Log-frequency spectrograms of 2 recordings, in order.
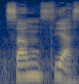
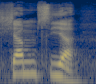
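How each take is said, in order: First: The word begins with an 's' sound. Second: The word begins with a 'sh' sound. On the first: The speaker calls it wrong. "Jangan sebut Samsiyah" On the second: The speaker calls it right. "kena sebut Syamsiyah"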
